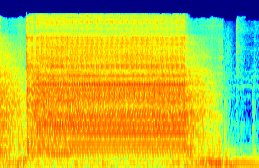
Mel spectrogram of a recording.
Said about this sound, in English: Is that the right buzzer?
